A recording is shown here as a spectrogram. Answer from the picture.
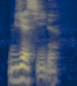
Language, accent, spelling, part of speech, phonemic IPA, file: French, France, biacide, noun, /bi.a.sid/, LL-Q150 (fra)-biacide.wav
- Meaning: synonym of diacide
